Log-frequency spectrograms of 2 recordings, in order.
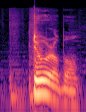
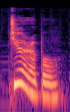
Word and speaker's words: durable: แบบ อเมริกัน แบบ นี้ durable durable ถ้า เป็น แบบ British ออก เสียง แบบ นี้ durable durable durable อื durable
